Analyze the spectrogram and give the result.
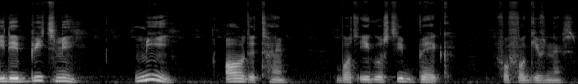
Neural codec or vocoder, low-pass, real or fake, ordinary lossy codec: none; none; real; none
